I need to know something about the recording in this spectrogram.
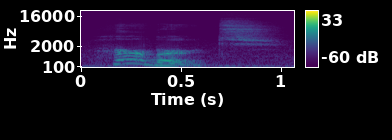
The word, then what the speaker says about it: Herbert: Herbert. Rhymes with Sherbert.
